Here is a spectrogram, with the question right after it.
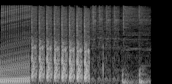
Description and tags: first experiment with LiveCut beta 0.8the new "Live BreakBeat Cutting tool"from mdsp @ Smartelectronix.. 4 bar jazz break treated with the warp mode(pt 1 of 2)
glitch, breakbeat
